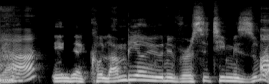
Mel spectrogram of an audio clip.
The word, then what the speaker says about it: Missouri: Missouri? Was soll das sein? Oder meinst du Missouri? – Ist die coole Aussprache von Missouri.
